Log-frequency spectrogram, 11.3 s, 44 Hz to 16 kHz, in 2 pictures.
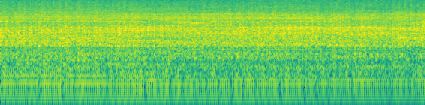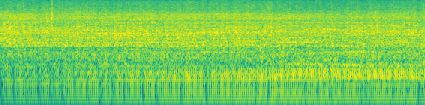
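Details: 2012 Triumph Tiger Explorer motorcycle idling steadily with a busy, tinny rattle over the low engine hum.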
